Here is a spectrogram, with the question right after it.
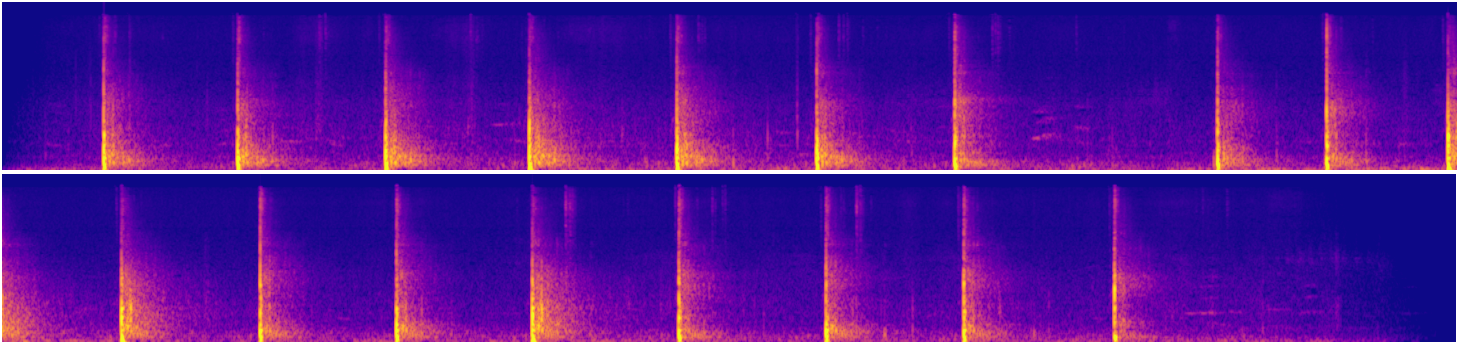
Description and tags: carpet-beating
To beat dust out of a carpet.
beat, beater, carpets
